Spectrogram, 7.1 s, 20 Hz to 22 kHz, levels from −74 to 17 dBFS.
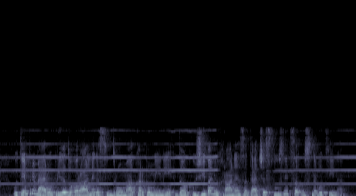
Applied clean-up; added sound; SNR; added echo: none; Bowed string instrument; 14 dB; reverberation time 0.4 s.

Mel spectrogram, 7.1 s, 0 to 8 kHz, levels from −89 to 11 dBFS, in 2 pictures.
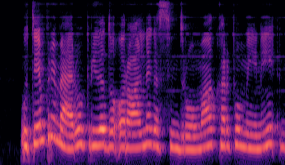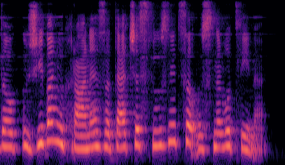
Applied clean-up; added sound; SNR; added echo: neural mask model DeepFilterNet 3.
